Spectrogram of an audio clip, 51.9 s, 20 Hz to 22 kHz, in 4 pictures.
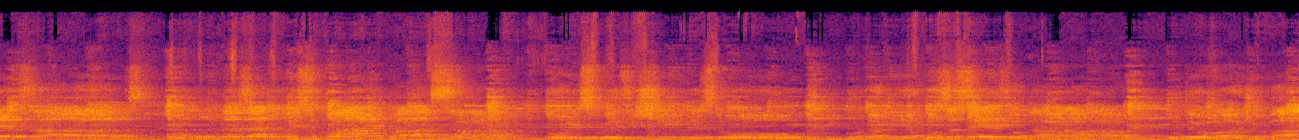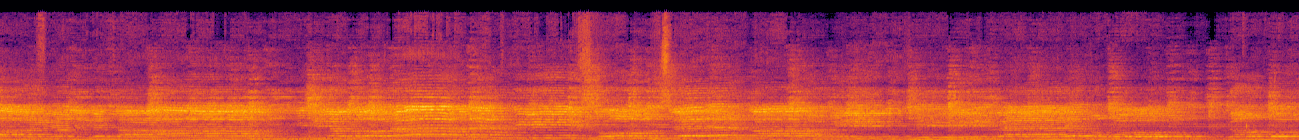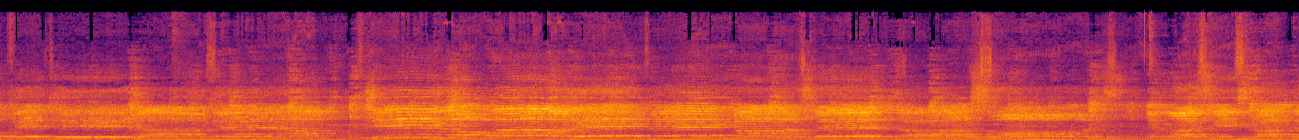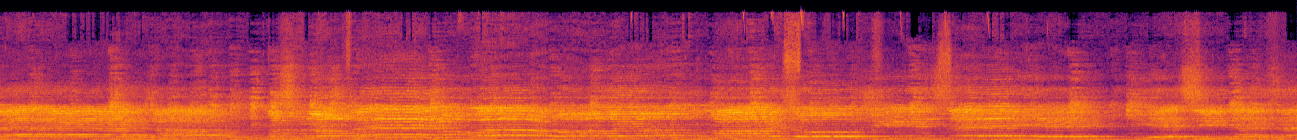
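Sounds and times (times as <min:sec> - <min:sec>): instrumental backing with bass: 0:00.0 - 0:51.9
women singing worship song: 0:00.0 - 0:51.9.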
